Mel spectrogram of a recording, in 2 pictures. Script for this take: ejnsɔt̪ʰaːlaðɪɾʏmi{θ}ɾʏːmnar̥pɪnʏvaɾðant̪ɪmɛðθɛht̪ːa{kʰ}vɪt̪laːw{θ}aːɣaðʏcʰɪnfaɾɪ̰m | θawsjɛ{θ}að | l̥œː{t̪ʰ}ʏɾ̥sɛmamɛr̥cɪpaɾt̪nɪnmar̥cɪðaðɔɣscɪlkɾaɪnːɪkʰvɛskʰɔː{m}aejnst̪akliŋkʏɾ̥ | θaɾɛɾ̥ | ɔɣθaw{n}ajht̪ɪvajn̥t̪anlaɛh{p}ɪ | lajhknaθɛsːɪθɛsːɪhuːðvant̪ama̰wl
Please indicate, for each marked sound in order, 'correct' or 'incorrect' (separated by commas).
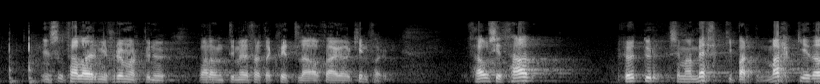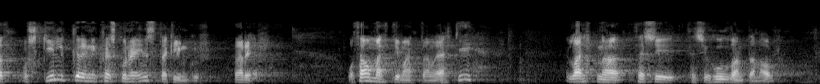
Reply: incorrect, correct, correct, correct, incorrect, incorrect, incorrect, incorrect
